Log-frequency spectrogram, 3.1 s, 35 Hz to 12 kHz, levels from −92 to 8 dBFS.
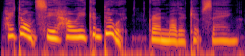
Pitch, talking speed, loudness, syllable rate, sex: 225 Hz, 215 wpm, -18 LUFS, 5.0 syllables/s, female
